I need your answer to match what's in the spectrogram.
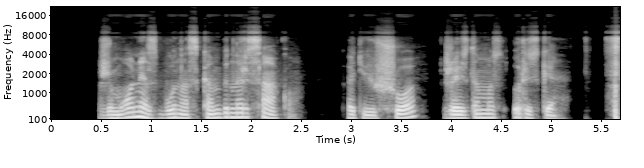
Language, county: Lithuanian, Kaunas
